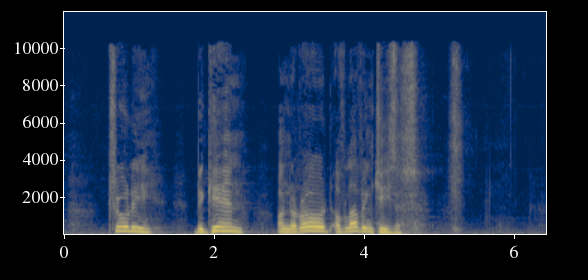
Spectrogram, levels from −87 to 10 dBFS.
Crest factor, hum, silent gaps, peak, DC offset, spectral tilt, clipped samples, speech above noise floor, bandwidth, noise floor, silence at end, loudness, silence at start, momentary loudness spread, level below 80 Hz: 14 dB; none; none; 0 dBFS; under 0.1%; -7.5 dB/octave; under 0.1%; 39 dB; 10.5 kHz; -51 dBFS; 1.2 s; -13 LUFS; 0.6 s; 18 LU; -52 dBFS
